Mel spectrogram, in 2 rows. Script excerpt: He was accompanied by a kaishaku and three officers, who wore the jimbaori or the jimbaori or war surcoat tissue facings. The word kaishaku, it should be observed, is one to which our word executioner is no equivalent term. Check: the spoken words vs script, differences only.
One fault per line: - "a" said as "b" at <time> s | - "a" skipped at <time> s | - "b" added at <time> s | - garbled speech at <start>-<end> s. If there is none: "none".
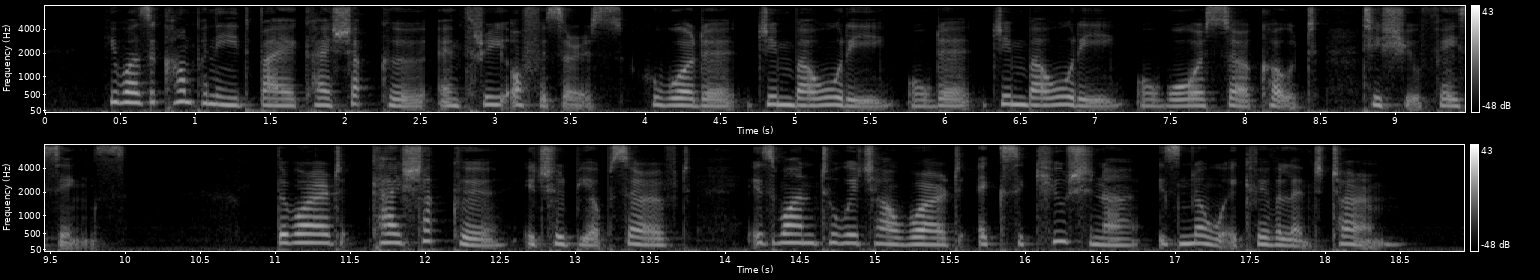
none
